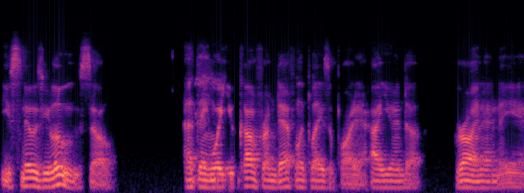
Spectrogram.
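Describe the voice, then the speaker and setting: With an American accent, a man speaks at a fairly low pitch with fairly even intonation and vocal fry. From Texas, Brookshire near Houston. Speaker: podcast co-host. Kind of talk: casual chat.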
